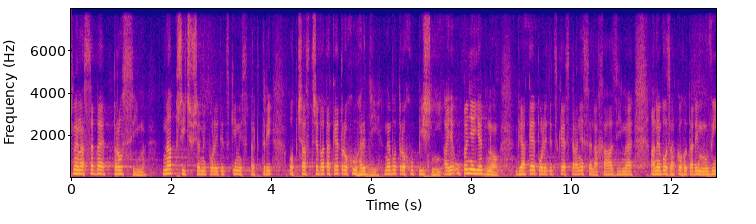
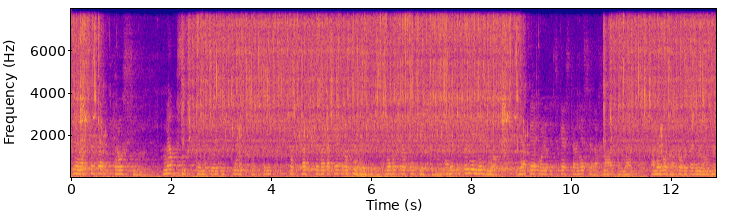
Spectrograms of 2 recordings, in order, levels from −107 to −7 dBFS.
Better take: first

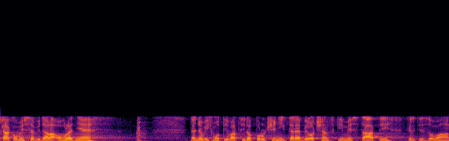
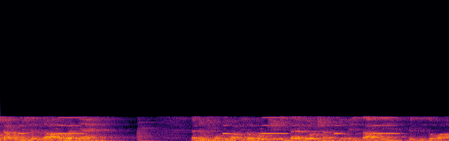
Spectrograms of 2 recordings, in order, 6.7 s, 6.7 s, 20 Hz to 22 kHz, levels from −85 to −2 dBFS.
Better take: first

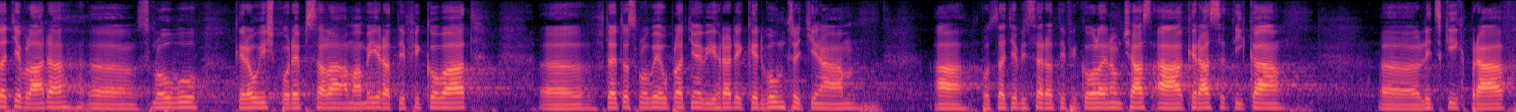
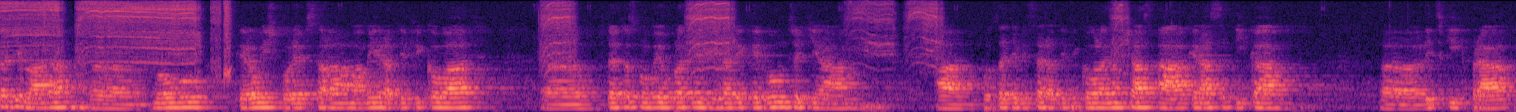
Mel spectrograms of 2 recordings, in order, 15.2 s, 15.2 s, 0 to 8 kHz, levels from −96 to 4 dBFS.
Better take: first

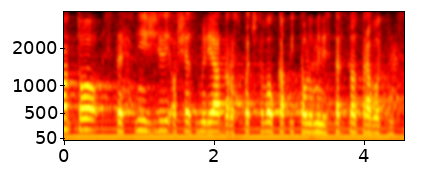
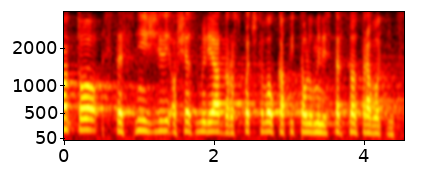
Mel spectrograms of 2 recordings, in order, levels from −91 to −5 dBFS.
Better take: second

